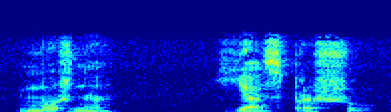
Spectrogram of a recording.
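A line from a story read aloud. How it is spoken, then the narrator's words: Quiet question. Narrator (Russian): тихо поинтересовалась она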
